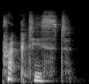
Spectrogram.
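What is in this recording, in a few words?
"practised", English, British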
